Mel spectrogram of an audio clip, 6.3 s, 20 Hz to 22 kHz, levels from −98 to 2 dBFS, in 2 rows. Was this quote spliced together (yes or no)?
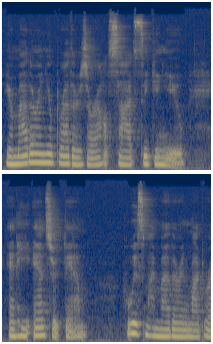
no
